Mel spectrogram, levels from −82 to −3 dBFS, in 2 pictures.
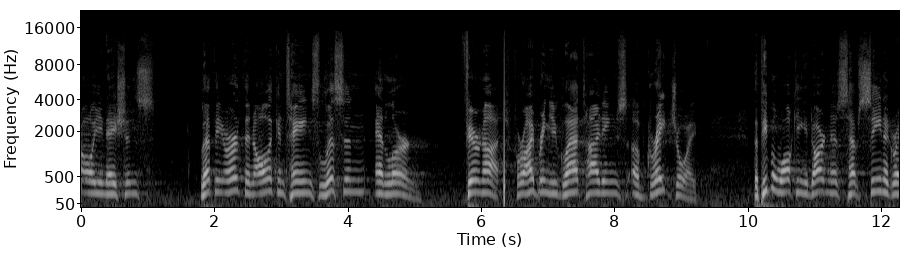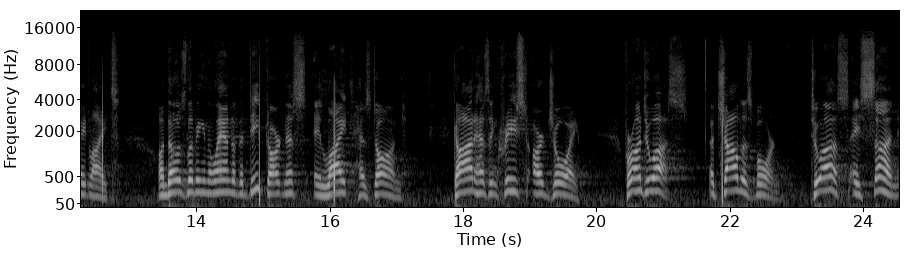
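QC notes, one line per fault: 6.34–6.36, 12.59–12.61, 14.94–14.96, 16.06–16.08, 21.88–21.90 s, loud pop: single sharp pops about 20 to 25 dB above the sound, which continues underneath, likely a brief voltage spike from a plug, switch or static.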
